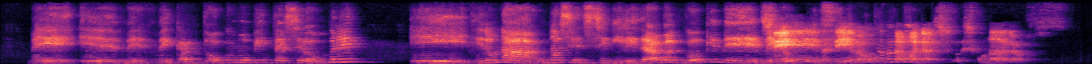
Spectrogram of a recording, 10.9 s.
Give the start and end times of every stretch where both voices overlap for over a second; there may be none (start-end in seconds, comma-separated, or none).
7.6-9.2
